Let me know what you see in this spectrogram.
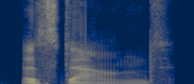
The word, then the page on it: astound: British English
